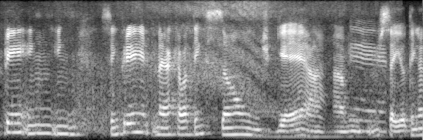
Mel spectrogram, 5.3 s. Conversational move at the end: listening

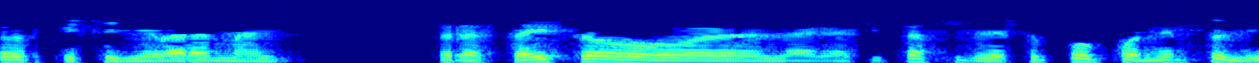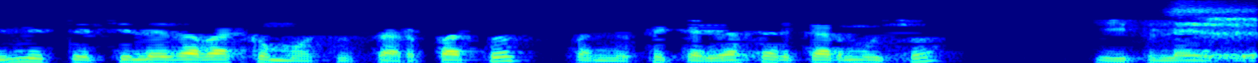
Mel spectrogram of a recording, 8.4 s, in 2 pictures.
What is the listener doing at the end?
listening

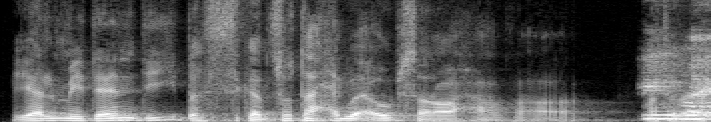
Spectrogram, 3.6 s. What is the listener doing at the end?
taking over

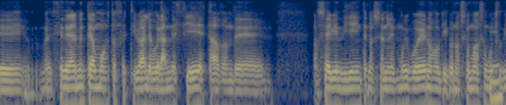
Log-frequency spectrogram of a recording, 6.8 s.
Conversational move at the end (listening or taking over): listening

